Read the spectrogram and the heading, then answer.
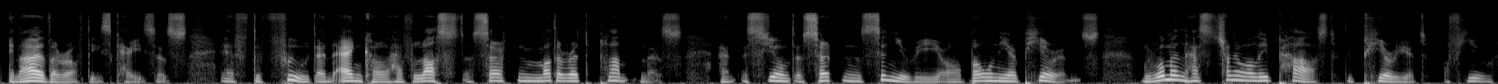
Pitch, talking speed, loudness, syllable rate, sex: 140 Hz, 130 wpm, -22 LUFS, 4.3 syllables/s, male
